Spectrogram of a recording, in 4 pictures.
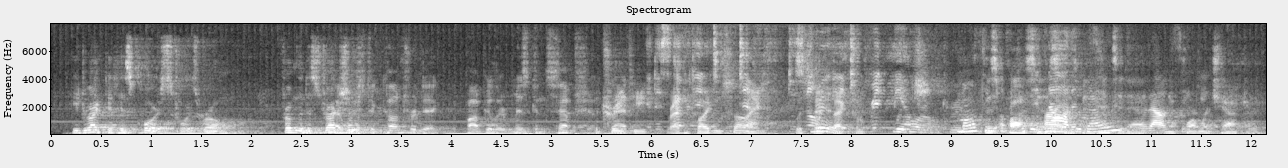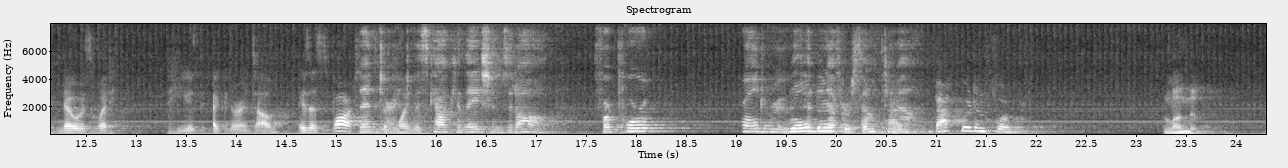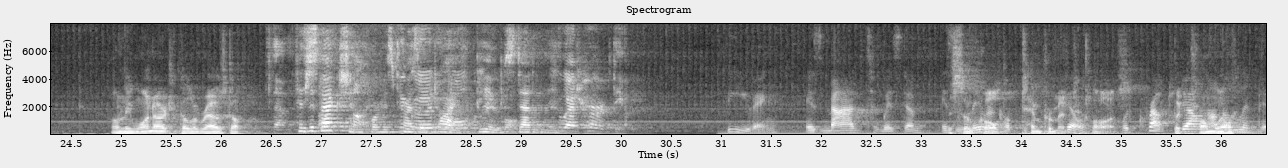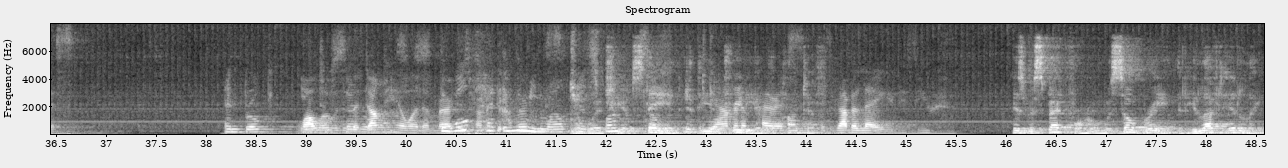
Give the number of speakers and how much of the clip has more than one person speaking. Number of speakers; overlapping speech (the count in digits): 9, about 47%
